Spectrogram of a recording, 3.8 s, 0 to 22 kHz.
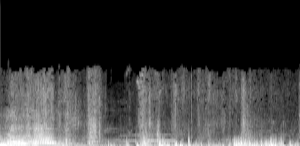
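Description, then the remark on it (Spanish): A rally car's engine screams at high revs, then gives way to a loud jumble of thuds, scrapes and crunching impacts as the car launches off a dune in the Saudi Arabian desert and rolls over, about 2 kilometres into the tenth special stage. “en los primeros kilómetros de la etapa hacia una duna que va con unos cuantos fotógrafos, el coche sale volando y vueltas de campana.”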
